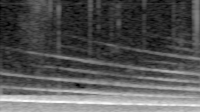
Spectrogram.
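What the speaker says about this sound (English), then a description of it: "I'm gonna let the sirens pass." Emergency vehicle sirens wail steadily in the middle distance, a continuous falling tone that slowly drifts as the vehicles pass, with faint road noise underneath and no talking.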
